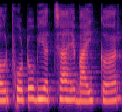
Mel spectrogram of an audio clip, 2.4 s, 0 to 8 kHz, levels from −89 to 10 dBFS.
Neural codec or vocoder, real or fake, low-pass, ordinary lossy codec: none; real; 7.2 kHz; none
